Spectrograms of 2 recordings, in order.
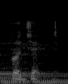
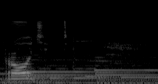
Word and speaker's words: project: We often say, "I did my project." It is wrong. The correct pronunciation is, "I did my project."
